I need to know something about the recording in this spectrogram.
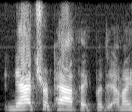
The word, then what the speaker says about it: naturopathic: Now, I've been saying naturopathic, but am I saying it wrong?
